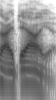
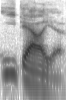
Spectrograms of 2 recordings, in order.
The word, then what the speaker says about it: Idalia: The one that unfortunately we do have to worry about is Idalia or Idalia. I've heard it pronounced both ways.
